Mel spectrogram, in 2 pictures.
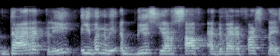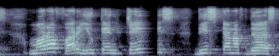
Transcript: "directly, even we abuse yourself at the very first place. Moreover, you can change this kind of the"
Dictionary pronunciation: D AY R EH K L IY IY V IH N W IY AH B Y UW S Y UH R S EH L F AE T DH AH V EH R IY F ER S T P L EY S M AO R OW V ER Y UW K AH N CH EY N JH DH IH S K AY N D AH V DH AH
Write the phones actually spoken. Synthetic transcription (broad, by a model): D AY R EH K L IY IY V IH N W IY AH B Y UW S Y UH R S EH L F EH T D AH V EH R IY F ER S T P L EY S M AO R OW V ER Y UW K AH N CH EY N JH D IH S K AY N AH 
